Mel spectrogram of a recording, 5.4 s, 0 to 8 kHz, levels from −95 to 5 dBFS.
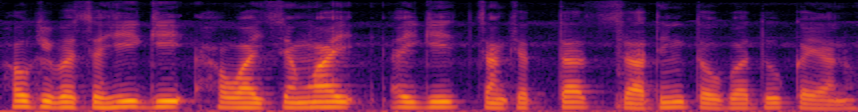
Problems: none marked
